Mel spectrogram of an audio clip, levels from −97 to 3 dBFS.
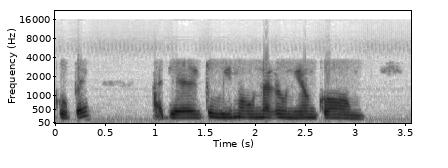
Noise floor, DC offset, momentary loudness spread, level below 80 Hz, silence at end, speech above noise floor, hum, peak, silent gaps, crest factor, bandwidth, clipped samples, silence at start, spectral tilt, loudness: -46 dBFS; under 0.1%; 10 LU; -56 dBFS; 0.5 s; 34 dB; none; 0 dBFS; none; 12 dB; 7.4 kHz; under 0.1%; 0.05 s; -8 dB/octave; -13 LUFS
